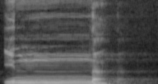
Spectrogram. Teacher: Wa inna gunnah 3 ketuk kita tekan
